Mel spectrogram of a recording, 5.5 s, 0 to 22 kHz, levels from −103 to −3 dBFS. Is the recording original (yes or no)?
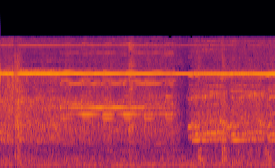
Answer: yes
